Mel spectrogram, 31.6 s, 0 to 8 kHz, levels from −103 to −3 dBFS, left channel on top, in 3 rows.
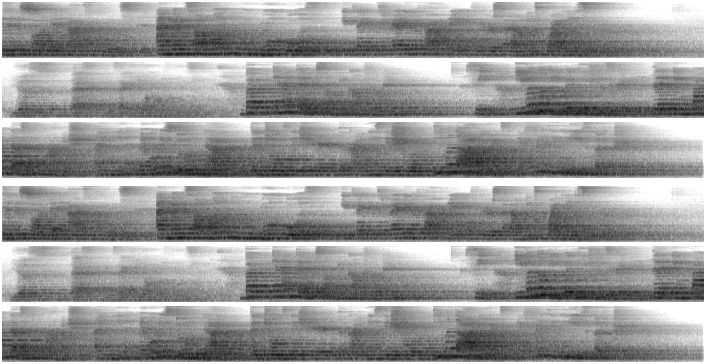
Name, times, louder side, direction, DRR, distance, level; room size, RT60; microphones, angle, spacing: voice 1, 0.0-1.9 2.3-4.6 5.1-9.1 14.1-16.5 17.6-28.5 28.8-30.4, equal, 90° right, -9 dB, 1.2 m, -21 dB
voice 2, 10.6-11.2 11.6-13.4, equal, 20° right, -10 dB, 0.6 m, -35 dB
3.8 x 2.3 x 3.3 m, 3.0 s
head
